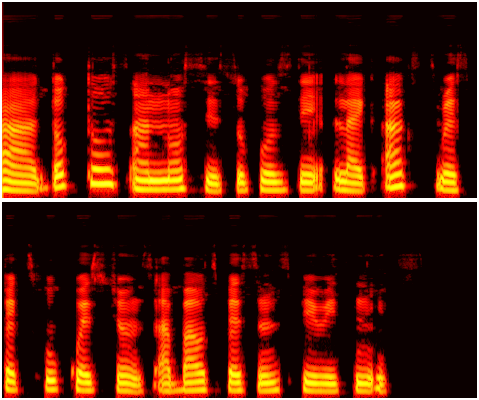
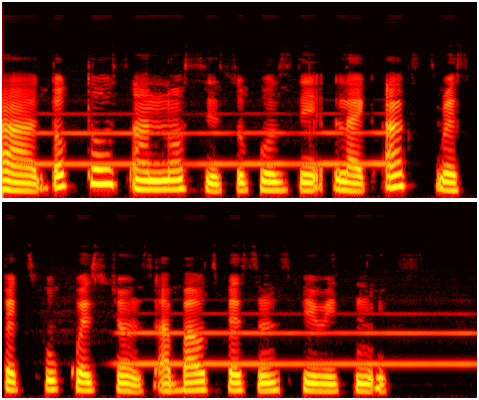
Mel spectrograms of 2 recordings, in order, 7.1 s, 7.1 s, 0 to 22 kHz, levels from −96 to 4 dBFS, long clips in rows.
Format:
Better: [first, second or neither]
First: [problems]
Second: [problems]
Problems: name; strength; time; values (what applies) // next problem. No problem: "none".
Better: first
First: none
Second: background sound (Wind instrument, woodwind instrument); 18 dB below the speech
